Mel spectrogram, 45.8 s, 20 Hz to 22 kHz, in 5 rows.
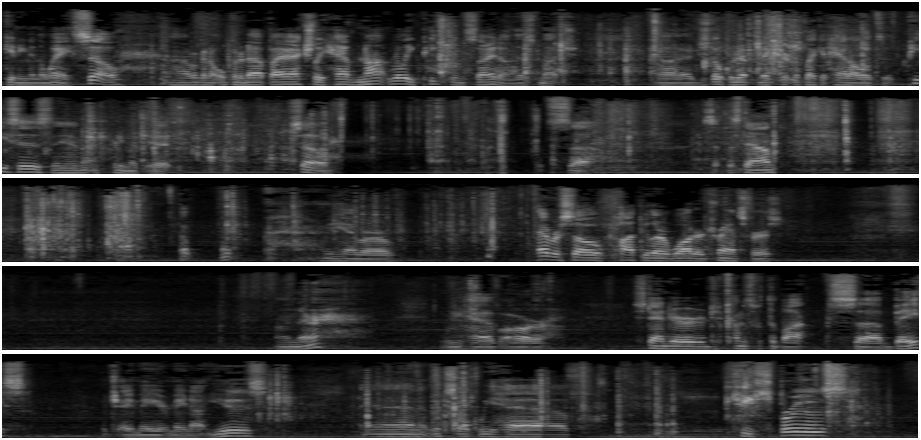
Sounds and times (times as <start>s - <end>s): Speech: 0.0s - 5.8s, 6.5s - 11.0s, 12.0s - 12.6s, 14.5s - 15.2s, 16.2s - 17.0s, 21.5s - 22.4s, 23.6s - 26.2s, 30.2s - 30.8s, 31.9s - 33.1s, 33.8s - 37.0s, 37.7s - 39.4s, 40.3s - 42.6s, 43.9s - 45.3s.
